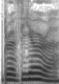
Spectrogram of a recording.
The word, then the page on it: bravura: American English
